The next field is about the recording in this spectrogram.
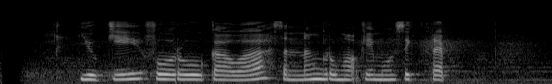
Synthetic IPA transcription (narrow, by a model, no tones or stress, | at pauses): jukifuɾukawahsənəŋɾuŋɔʔkemusɪk̚rɛp̚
